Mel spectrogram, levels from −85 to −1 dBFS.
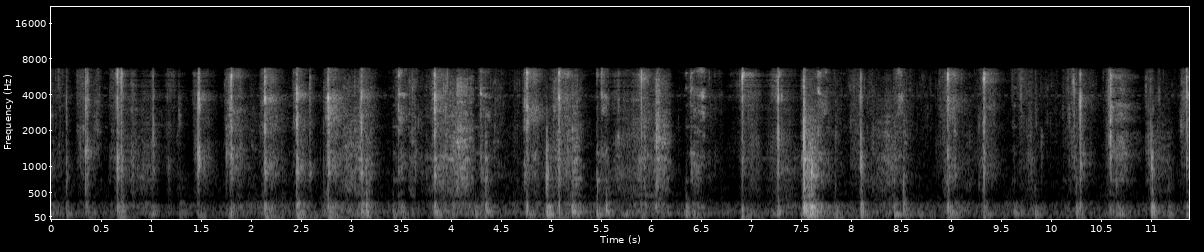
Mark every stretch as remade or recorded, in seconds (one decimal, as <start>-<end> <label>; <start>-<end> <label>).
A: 0.0-0.7 recorded; 0.7-1.7 remade; 1.7-5.4 recorded; 5.4-5.9 remade; 5.9-6.6 recorded; 6.6-7.5 remade; 7.5-11.4 recorded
